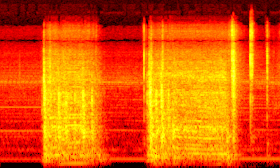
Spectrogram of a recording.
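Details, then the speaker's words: Foxbody Ford Mustang with a bad power window switch; the window is powered by bridging two connector terminals. Two smooth, even whirring motor runs as the window goes down, with no binding. Normal window motor and regulator. "so do you see that the window just went down so wherever that is that when the switch hits when the switch connects these two makes the window go down"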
